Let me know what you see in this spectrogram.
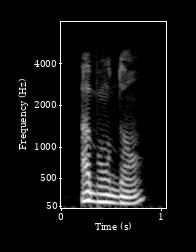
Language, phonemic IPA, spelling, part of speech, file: French, /a.bɔ̃.dɑ̃/, abondant, verb / adjective, Fr-abondant.ogg
- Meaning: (verb) present participle of abonder; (adjective) abundant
